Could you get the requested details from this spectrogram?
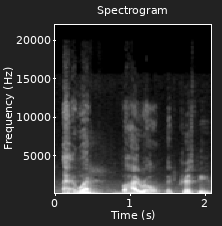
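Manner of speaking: ordinary talk, nothing marked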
